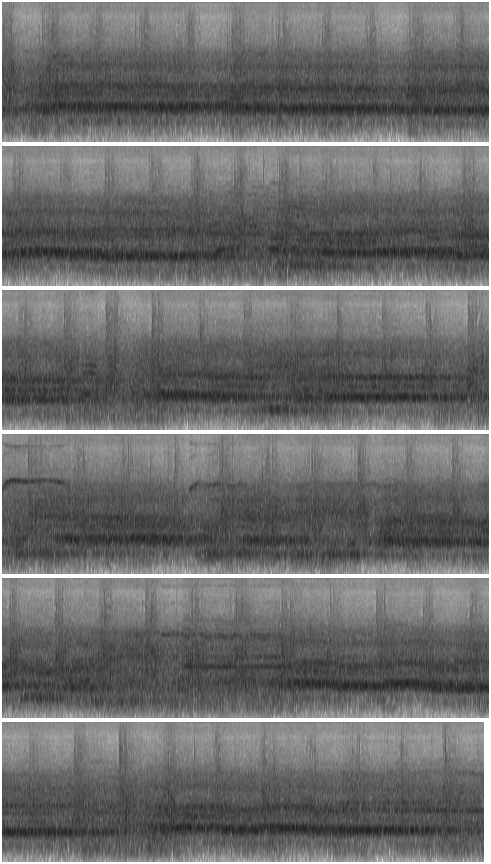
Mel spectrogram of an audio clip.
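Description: A large stadium crowd chants and sings loudly in unison.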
